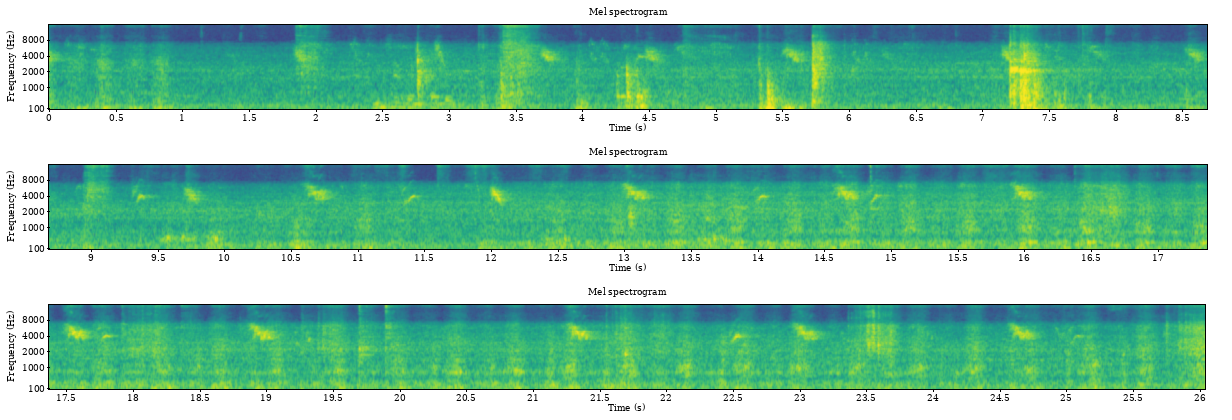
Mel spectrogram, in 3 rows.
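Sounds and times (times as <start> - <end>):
faint outdoor ambience: 0.0 - 26.0.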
